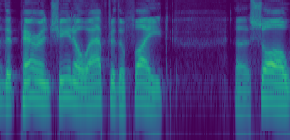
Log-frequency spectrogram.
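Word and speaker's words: Perenchio: Is it Jerry Parenchino? Is that how it's pronouned, Parenchino, the promoter? – I believe so. – Okay. – That sounds right. That sounds phonetically correct.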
